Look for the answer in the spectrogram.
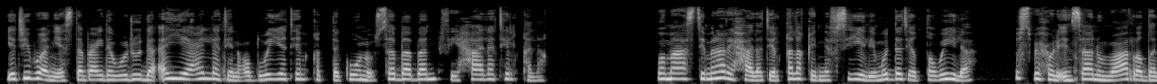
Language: Arabic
